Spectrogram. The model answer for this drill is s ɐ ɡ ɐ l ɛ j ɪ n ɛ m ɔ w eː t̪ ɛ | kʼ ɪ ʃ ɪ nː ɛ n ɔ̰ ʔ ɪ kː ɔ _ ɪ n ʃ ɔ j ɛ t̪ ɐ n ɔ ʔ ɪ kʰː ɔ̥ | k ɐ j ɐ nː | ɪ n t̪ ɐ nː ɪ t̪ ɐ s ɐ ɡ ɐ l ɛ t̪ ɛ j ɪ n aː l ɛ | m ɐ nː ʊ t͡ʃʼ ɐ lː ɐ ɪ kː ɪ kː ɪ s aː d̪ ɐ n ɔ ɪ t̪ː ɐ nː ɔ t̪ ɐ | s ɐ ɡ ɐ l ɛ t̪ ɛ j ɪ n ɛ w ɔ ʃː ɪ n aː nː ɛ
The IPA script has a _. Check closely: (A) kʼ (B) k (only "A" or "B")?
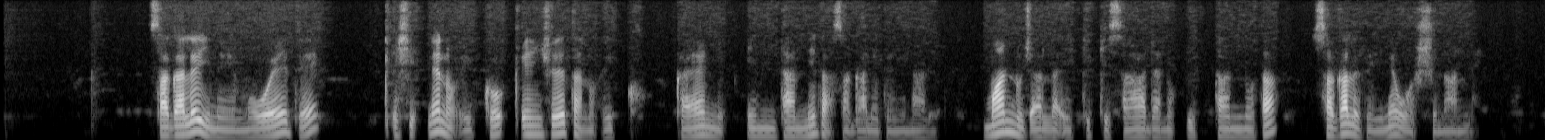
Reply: A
